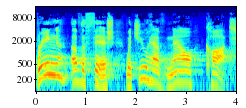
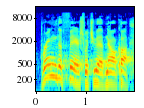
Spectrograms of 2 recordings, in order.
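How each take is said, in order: First: Every word drawn out slowly; slow solemn scripture reading; slow, deliberate reading. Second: Said in the usual way. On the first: Shown as a demonstration. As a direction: read the command slowly, weighing each word. Preacher reading Jesus' command slowly.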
